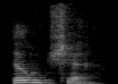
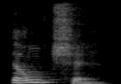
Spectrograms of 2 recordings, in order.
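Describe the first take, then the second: First: The t and y merge into a ch sound. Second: The t and y merge into a ch sound.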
